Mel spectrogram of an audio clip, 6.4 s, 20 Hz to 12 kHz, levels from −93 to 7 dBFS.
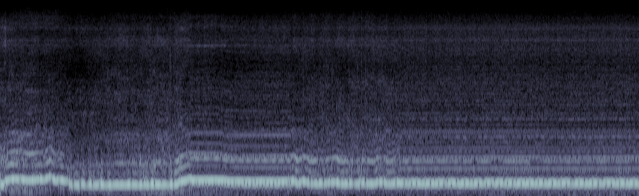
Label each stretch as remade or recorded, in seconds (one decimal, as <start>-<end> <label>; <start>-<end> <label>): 0.0-1.9 remade; 1.9-2.9 recorded; 2.9-4.0 remade; 4.0-6.4 recorded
